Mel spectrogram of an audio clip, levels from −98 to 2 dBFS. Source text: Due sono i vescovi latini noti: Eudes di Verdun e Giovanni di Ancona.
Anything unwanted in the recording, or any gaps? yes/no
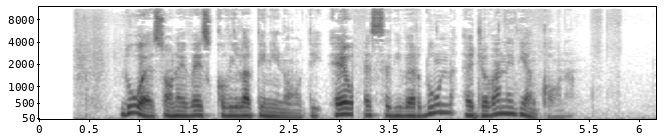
yes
